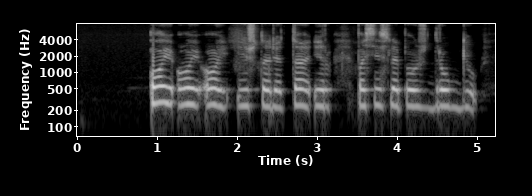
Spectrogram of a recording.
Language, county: Lithuanian, Alytus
